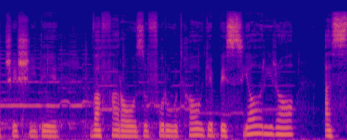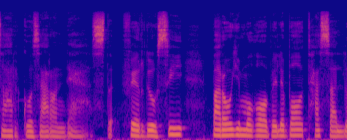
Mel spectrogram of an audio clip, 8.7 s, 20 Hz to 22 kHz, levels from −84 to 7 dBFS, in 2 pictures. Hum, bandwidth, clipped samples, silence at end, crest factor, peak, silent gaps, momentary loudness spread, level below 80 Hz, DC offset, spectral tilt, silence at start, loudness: none; 16 kHz; under 0.1%; 0 s; 16 dB; -14 dBFS; none; 8 LU; -56 dBFS; under 0.1%; -4.5 dB/octave; 0 s; -30 LUFS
